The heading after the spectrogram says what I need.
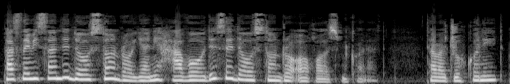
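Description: A woman presenting scripted literary commentary in a clear, didactic manner, and narrating a story. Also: medium pitch, animated, darkish tone.

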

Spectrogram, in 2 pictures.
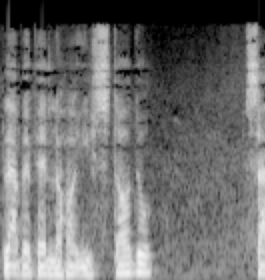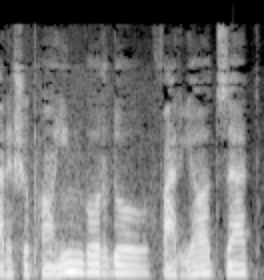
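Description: A man narrating a storybook tale in a calm, measured way with dramatic pauses. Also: sits low.

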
